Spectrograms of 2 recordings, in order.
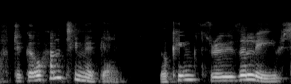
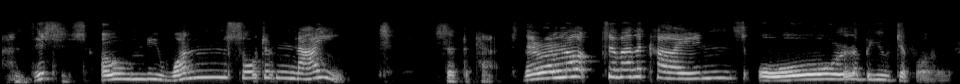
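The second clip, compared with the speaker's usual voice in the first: cat voice; 8 semitones higher, 5 dB louder than usual. Acted. Cat speaks on rooftop.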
